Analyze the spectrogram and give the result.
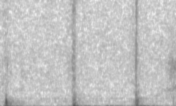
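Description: Cotton quilting fabric is held and given sharp tugs across the crosswise grain, producing three low, dull snaps with little high-frequency content. The dull sound shows this is not the lengthwise grain, where the threads are looser.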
